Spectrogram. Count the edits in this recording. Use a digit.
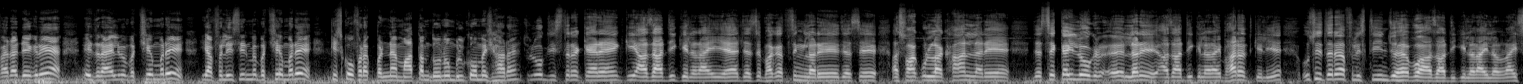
0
